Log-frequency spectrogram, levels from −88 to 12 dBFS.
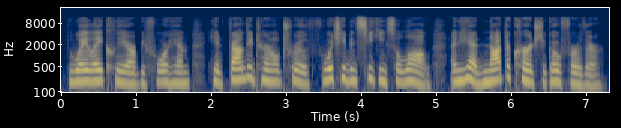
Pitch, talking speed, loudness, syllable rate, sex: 190 Hz, 240 wpm, -20 LUFS, 5.6 syllables/s, female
